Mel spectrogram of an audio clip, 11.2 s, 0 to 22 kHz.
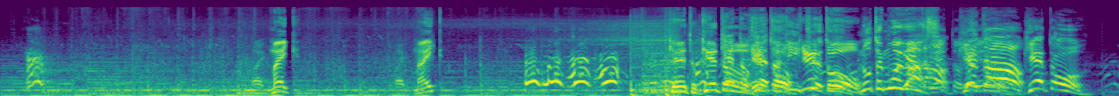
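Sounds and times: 
trained police tracking dog barking: 0.2 - 0.6, 5.2 - 6.3
speech: 2.6 - 3.2, 4.0 - 4.6, 5.2 - 10.9.

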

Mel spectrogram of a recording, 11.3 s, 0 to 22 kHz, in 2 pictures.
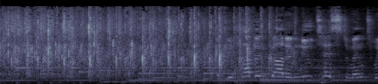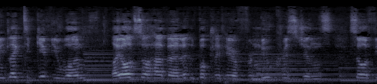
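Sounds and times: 
crowd applauding: 0.0 - 4.6
speech: 3.4 - 11.3.

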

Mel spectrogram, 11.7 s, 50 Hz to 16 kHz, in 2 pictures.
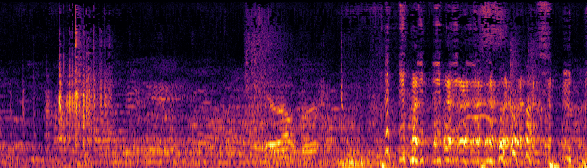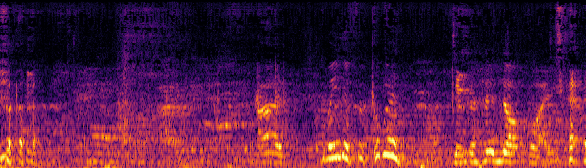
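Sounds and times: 
low murmur of voices: 0.0 - 11.7
two dice clattering and tumbling across a table: 0.2 - 1.3
laughter: 3.6 - 11.7
speech: 4.1 - 4.8, 5.8 - 6.5, 8.5 - 11.7.

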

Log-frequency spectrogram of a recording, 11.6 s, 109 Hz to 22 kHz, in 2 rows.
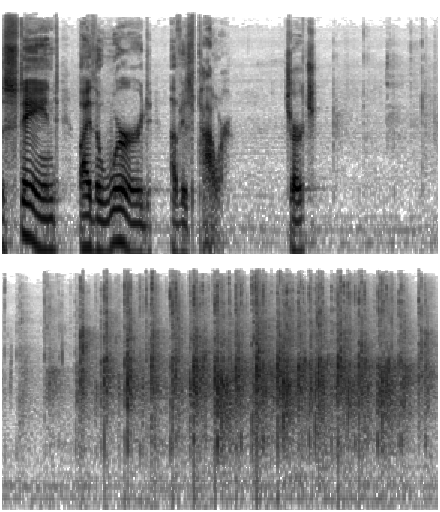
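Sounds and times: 
speech: 0.0 - 3.1, 3.8 - 4.2
sparse polite golf clap from audience: 4.4 - 11.6.

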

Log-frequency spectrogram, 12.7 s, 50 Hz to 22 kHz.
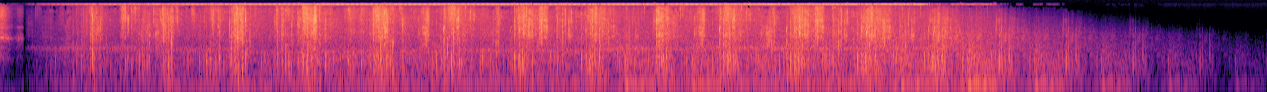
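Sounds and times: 
group's loose footsteps crunching sound effect: 0.4 - 10.1.

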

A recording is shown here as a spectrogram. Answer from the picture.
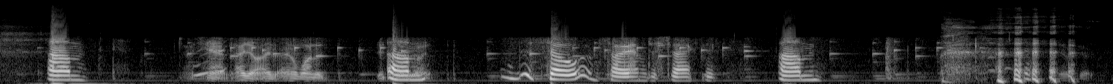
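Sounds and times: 
speech: 0.5 - 1.0, 2.0 - 4.4, 5.0 - 8.3, 9.4 - 10.9
phone ringing with loud bright electronic burst: 1.4 - 9.8
laughter: 9.4 - 10.9.

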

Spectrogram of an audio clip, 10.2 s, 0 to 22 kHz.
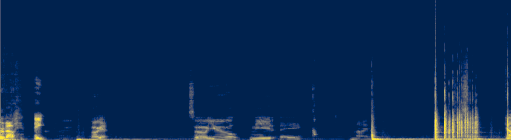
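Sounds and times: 
speech: 0.0 - 2.2, 3.8 - 6.4, 9.4 - 10.2
dice clattering and rolling on a hard surface: 8.7 - 9.6.

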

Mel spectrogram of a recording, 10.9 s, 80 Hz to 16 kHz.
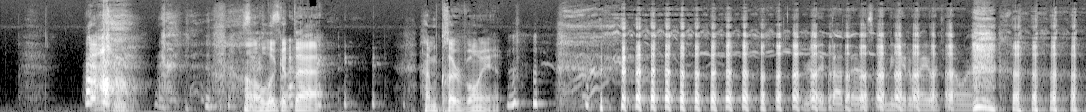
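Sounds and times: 
person sneezing forcefully: 0.9 - 1.6
laughter: 1.6 - 4.0, 5.1 - 10.8
speech: 2.0 - 3.4, 4.2 - 5.1, 6.2 - 7.6, 8.4 - 10.8.

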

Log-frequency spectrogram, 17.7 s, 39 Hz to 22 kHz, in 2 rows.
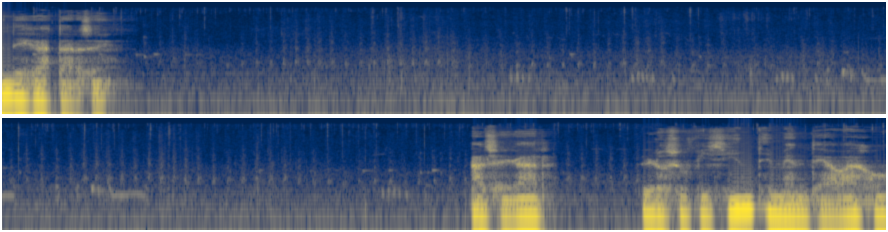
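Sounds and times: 
speech: 0.0 - 1.2, 13.6 - 14.4, 15.2 - 17.6
steady rumble: 0.0 - 9.6, 13.3 - 17.6
faint ticking: 0.0 - 17.6
pigeons cooing: 0.0 - 17.6
scattered bird sounds: 0.0 - 17.6.

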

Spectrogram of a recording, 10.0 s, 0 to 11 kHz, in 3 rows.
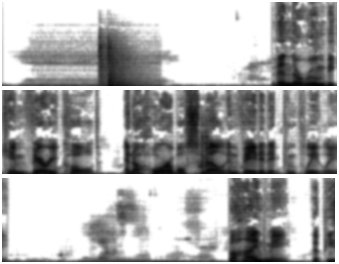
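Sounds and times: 
steady low hum: 0.0 - 10.0
door closing in a room: 1.0 - 1.6
speech: 2.7 - 6.8, 9.0 - 10.0.

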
